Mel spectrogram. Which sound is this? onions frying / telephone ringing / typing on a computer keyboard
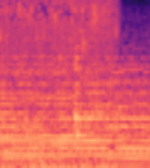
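onions frying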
